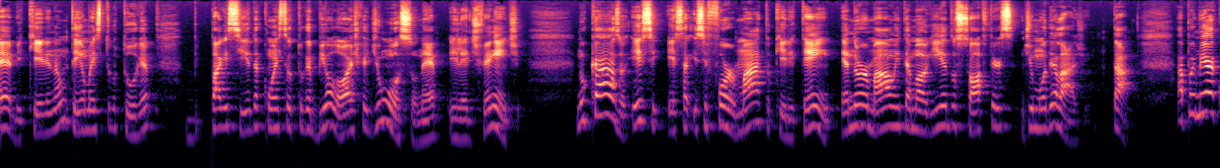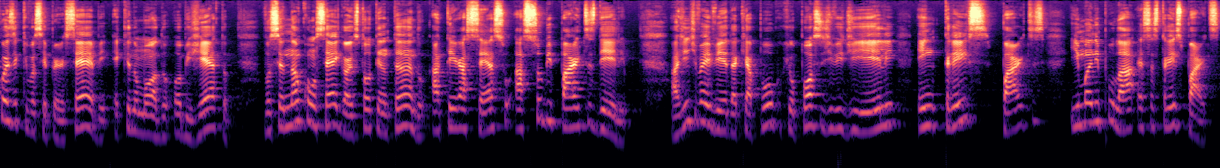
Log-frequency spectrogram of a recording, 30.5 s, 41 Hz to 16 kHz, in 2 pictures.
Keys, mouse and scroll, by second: 0.6 shift+scroll up 1, 17.8 right click, 19.0 right click.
